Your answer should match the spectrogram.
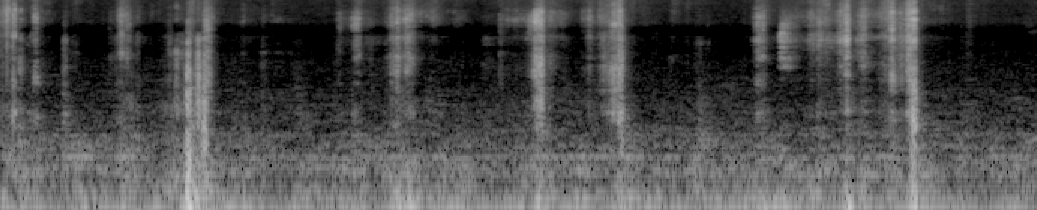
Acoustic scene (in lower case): kitchen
